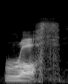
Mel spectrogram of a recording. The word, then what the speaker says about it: wrath: Will Gentry says, can't believe you pronounced Wrath wrong. It's pronounced Roth. The Roth of Khan.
